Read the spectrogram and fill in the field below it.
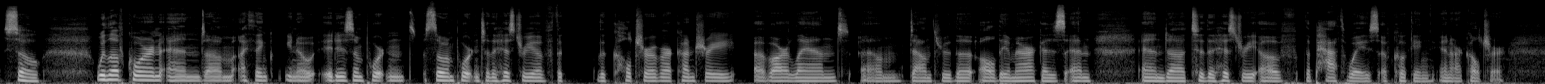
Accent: the South, United States; I grew up in the South as well, and of course corn is a huge, you know, product on the table there

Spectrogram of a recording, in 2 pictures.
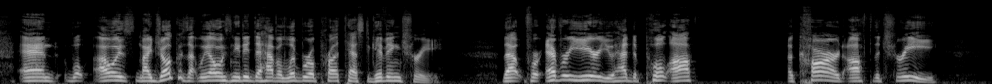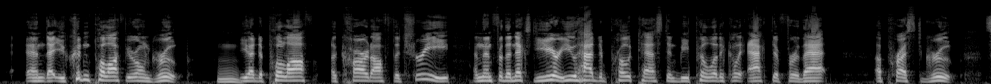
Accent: United States; I grew up in Red State America. I was president of my high school's chapter, The Future Farmers of America.

